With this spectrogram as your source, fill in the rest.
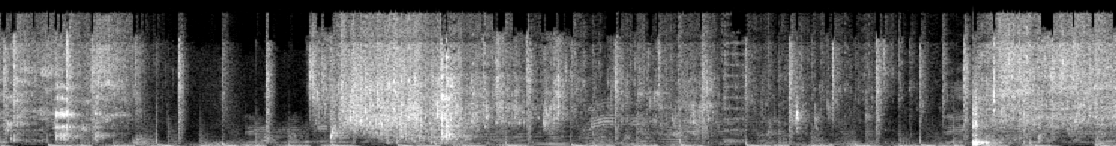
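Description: Raw chicken for tandoori rinsed under a running tap, with water splashing and trickling in uneven bursts alongside light clinks of a bowl or utensils, close and moderately loud.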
